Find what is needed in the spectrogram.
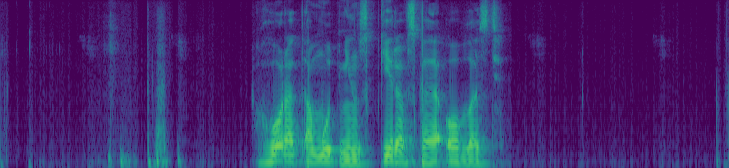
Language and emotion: Russian, neutral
